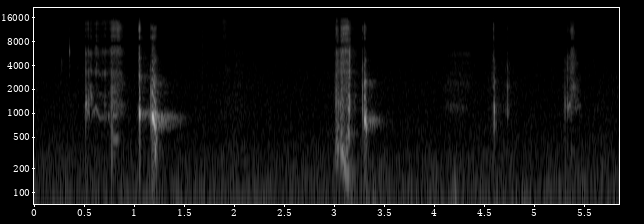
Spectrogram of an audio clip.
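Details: Sharp, brief voiced catches recurring every couple of seconds in a quiet room; hiccups.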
